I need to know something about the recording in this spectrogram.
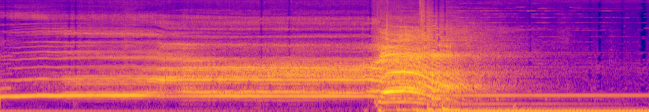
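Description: A long, held vocal cry from the wayang golek puppeteer voicing a puppet character. It ends about four seconds in with a louder shriek that falls sharply in pitch. A steady sustained tone carries on beneath it afterwards.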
